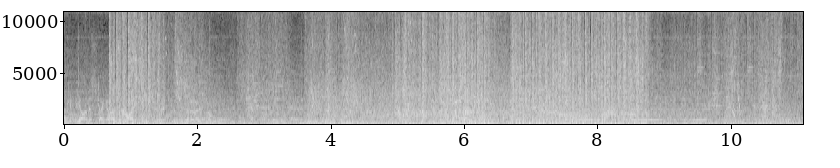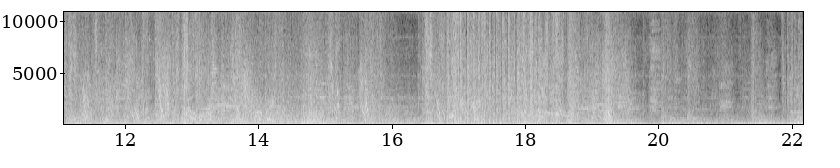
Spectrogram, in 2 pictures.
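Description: Rifle shots fire again and again, loud and sharp.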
